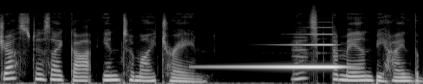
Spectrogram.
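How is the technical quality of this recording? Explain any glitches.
The recording has one serious fault, a loudspeaker feedback squeal. From 1.89 s to 3.64 s, an 817 Hz tone builds over about one and a half seconds as the mic-speaker loop exceeds unity gain, ending roughly 15 dB above the speech.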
